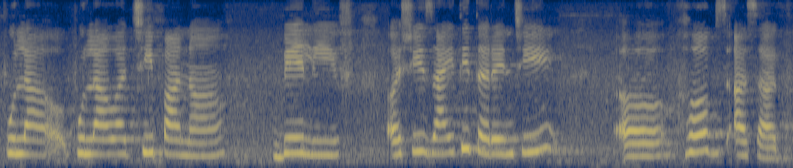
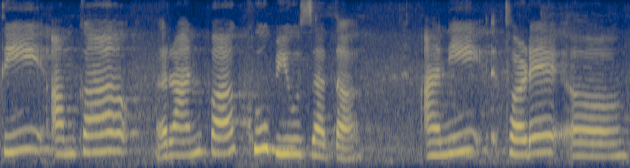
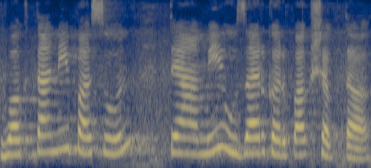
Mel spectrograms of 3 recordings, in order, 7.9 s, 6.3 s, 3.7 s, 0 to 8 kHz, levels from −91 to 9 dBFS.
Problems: background sounds at intervals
